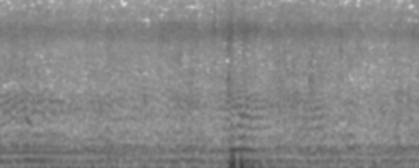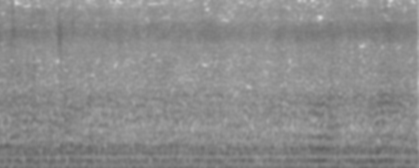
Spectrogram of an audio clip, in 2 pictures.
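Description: Honey bees produce a continuous low, buzzing drone with a layered, humming quality that barely changes in pitch. A single short thump interrupts early on, then the even hum carries on unbroken.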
